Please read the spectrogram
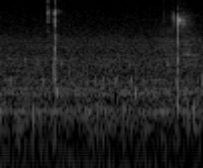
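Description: Near silence with two faint computer mouse clicks, one about half a second in and one near the end.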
